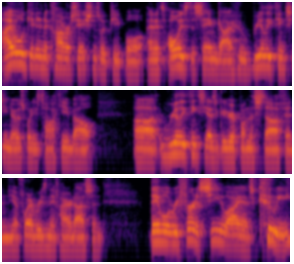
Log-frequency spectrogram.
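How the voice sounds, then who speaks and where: A man with an American accent talks at a fairly quick pace and medium pitch with ordinary pitch variation, over a quiet background. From US South. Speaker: compliance consultant, podcast co-host. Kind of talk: casual chat. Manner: fast.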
